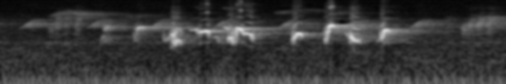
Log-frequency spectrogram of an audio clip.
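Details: Bulbul in a double-song duel with a resident territory holder: a short jumble of rich, warbled chirps rising and falling over about two seconds.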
